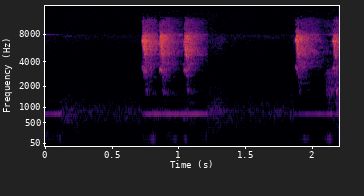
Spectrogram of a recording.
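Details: A typical Pacific Wren call from a sound library: sharp, dry, high chip notes, three quick then two more after a pause, over a faint electrical tone; when very rapid, possibly a contact call.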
